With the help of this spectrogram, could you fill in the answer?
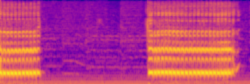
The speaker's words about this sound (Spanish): Oye, está sonando el teléfono. Está sonando el teléfono.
